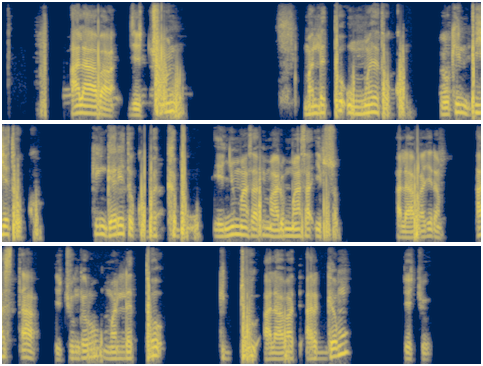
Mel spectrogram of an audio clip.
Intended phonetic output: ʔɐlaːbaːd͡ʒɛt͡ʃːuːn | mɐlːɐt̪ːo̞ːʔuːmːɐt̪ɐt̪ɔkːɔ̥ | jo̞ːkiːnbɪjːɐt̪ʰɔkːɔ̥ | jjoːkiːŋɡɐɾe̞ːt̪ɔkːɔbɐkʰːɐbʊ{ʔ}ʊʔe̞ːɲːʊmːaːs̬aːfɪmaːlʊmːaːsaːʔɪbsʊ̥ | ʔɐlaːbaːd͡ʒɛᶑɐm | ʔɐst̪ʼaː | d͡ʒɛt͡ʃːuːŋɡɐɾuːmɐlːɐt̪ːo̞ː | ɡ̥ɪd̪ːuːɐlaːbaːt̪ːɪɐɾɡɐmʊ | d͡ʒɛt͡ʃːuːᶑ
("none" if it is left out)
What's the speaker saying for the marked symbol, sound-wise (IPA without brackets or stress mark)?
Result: ʔ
